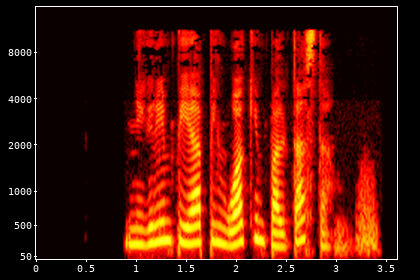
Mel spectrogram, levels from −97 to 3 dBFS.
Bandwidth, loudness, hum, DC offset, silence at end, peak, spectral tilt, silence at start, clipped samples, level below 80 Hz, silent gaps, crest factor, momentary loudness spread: 11.5 kHz; -22 LUFS; none; under 0.1%; 0.2 s; -4 dBFS; -3.5 dB/octave; 0.9 s; under 0.1%; -62 dBFS; none; 20 dB; 16 LU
